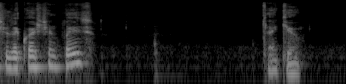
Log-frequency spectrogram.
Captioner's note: speaking French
